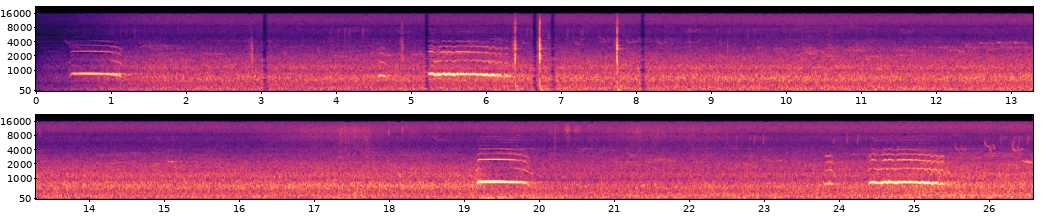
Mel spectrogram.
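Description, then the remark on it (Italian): A lone tawny owl hoots four times at long, irregular intervals in an old forest at night, each call a clear, mellow tone carrying over a steady low rumble of night ambience, with no voices present. “Solamente un allocco solitario ogni tanto sospira.”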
